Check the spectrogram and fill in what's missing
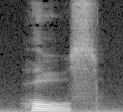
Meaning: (noun) plural of hole; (verb) third-person singular simple present indicative of hole
- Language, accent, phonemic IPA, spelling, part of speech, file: English, US, /hoʊlz/, holes, noun / verb, En-us-holes.ogg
